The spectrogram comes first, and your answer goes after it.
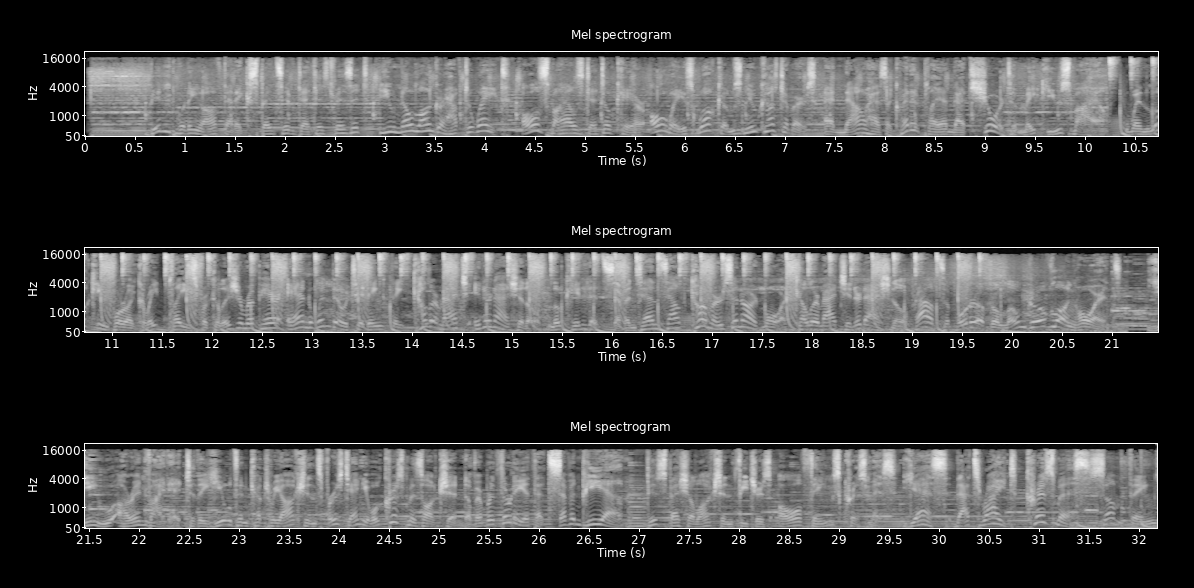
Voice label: commercial straight read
